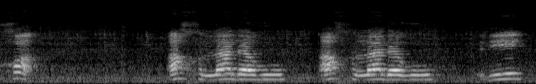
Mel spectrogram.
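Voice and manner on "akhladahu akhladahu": "Akhladahu" slow and louder, kh rasped from the throat; Arabic kha pronunciation; throaty Arabic kha. Shown as a demonstration. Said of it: "huruf kha harus bersumber dari dalam tenggorokan".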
